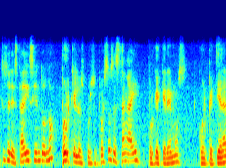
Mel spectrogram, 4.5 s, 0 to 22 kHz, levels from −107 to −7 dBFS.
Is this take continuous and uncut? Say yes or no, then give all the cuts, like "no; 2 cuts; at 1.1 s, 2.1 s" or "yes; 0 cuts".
no; 2 cuts; at 1.2 s, 3.0 s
